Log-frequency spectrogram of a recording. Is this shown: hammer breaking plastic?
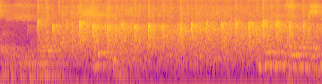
no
